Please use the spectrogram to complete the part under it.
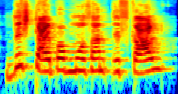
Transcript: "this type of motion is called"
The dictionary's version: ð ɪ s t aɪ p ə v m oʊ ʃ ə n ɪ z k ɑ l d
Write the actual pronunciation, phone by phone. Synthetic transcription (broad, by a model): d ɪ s t aɪ p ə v m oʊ s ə n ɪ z k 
